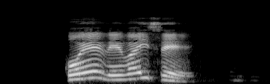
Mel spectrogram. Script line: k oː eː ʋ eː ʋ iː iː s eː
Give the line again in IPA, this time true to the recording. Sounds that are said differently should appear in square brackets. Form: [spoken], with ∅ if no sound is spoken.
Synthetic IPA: k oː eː ʋ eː ʋ [aː] iː s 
